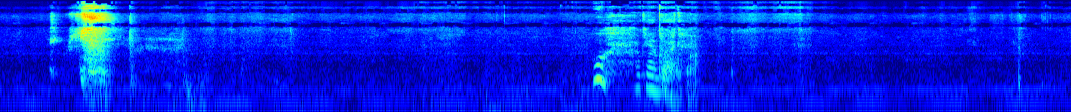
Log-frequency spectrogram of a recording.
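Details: Two forceful sneezes, the second a quick double burst, with sniffles between over low room hum: an allergy sneezing fit, with sneezes mostly into the elbow and some into the hand.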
